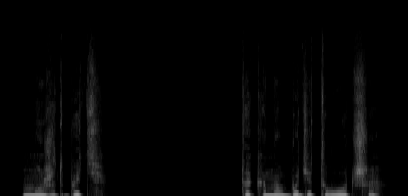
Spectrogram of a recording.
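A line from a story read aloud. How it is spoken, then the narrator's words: Barely audible. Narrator (Russian): Еле слышно произнесла она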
